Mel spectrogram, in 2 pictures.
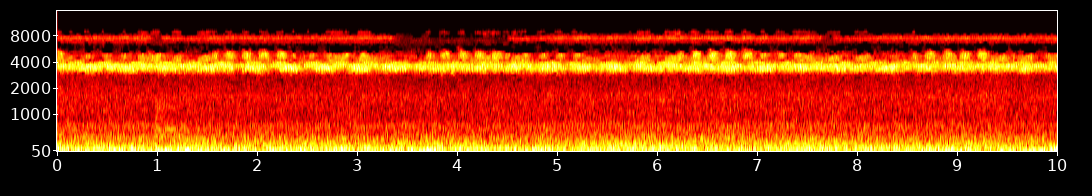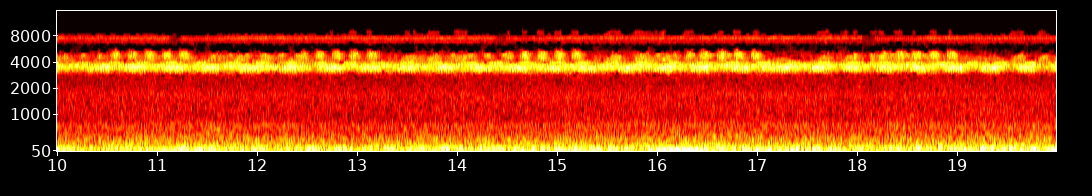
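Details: Crickets and other grass insects of early autumn, at summer's end, chirp steadily in a high, pulsing chorus that never pauses, over a low background rumble.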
